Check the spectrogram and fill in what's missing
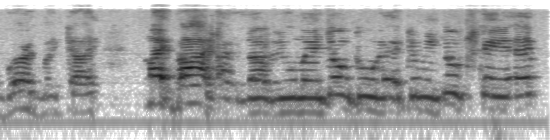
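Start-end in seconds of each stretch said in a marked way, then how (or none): none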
